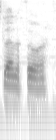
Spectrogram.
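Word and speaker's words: Denethor: get his mental deterioration is it denior am I saying it right it's Deni it's denior okay Deni Thor's mental deterioration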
